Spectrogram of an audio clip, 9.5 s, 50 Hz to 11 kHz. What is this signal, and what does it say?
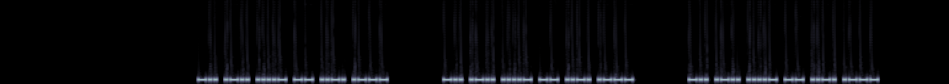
Morse code, heard as a keyed tone, about 46 wpm, 700 Hz. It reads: DL4MFJ DL4MFJ DL4MFJ
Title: DXCC-100 Call Signs - 6 Characters - Repeated 3x - 45wpm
